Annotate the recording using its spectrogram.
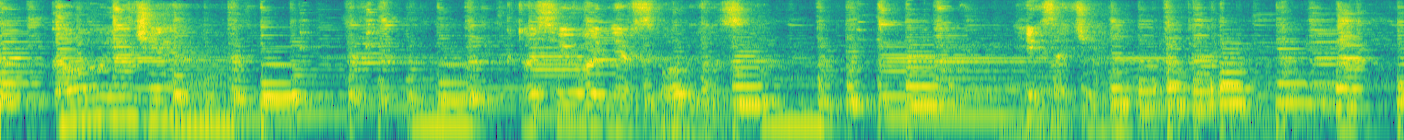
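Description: Two acoustic guitars playing an instrumental passage between sung verses: picked melody notes over changing bass notes.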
